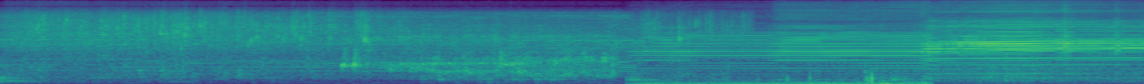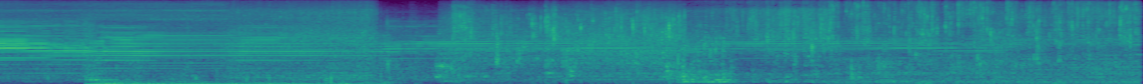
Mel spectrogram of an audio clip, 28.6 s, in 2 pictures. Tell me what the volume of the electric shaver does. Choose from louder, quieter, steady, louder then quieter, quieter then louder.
louder then quieter.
